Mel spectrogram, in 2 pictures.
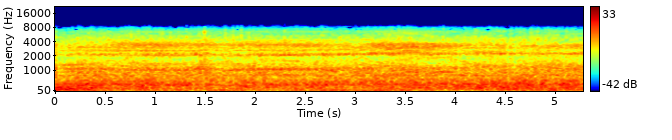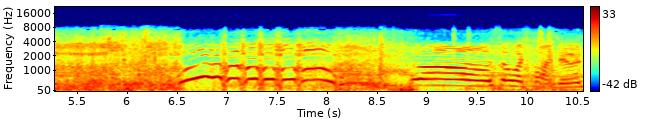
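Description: Electric skateboard rolling fast on asphalt: loud wheel and wind rush with a faint steady high whine. About seven seconds in this gives way to a person's wordless whooping calls, a run of short rising-and-falling cries, and one more shout near the end.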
